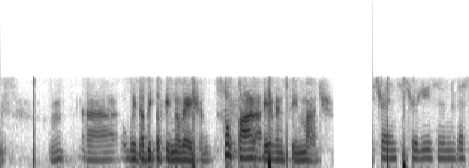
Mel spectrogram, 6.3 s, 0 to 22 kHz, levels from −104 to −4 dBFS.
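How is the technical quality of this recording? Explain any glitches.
The recording has poor technical quality, with heavy low-bitrate codec damage throughout and two short glitches near the end.

G.723.1 codec, throughout: The speech passed through a G.723.1 coder at a rate that fits its 6.3 kbit/s mode. Nothing above 4 kHz survives, and the voice model updates only every 30 ms or so. The speech sounds muffled and hoarse, consonants smear together, and the damage is heavy for the whole clip.

VoIP packet loss concealed by the speech codec, 4.10 to 4.23 s: A packet went missing, consistent with a single 30 ms frame. The decoder filled the gap by extrapolating from its last pitch and filter settings while lowering the gain. That shows up as a brief stretched sound that fades. Each frame depends on the one before, so the voice stays weak and distorted until about 4.23 s, well after the lost span.

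Clipped start after a pause, 4.90 to 4.96 s: After about 0.53 s of silence, the output path seems to have dropped into a sleep state and needed time to wake and lock again. The first 61 ms of the next sound were swallowed, so speech bursts in abruptly without its opening sounds.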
